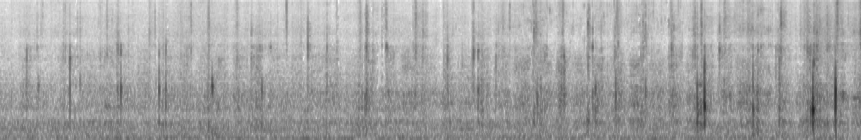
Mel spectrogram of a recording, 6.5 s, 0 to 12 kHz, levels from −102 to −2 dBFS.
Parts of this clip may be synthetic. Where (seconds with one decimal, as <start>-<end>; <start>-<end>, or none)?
0.0-3.9; 5.2-6.5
